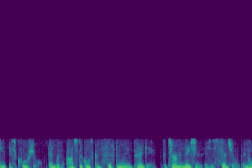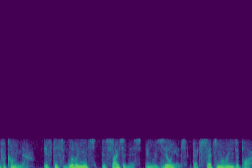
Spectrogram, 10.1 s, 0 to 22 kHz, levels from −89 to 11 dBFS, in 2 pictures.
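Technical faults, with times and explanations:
Throughout, tandem speech coding: the speech has passed through three low-rate speech coders in a row, most likely AMR-NB at around 10 to 12 kbit/s, each re-encoding the previous coder's already degraded output, with mu-law telephone links in between. The errors stack, so the speech sounds rough, muffled and warbly. On a spectrogram nothing appears above 3.8 kHz, and the harmonics look smeared and blotchy. The waveform stays continuous.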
